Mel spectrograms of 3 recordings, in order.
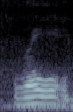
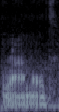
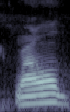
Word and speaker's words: Roald: Roald. Not Ronald. Take the N out.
